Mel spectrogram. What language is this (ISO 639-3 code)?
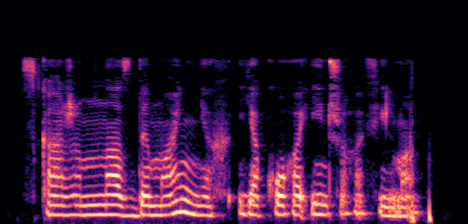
bel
